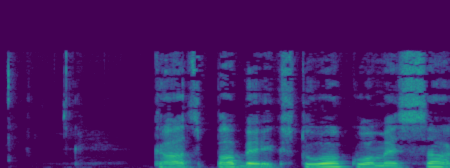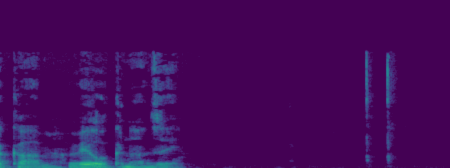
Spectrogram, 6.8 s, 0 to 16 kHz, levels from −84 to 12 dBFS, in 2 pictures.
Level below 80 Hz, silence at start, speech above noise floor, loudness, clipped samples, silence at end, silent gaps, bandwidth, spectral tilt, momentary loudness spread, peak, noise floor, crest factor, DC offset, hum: -66 dBFS; 0.45 s; 58 dB; -22 LUFS; under 0.1%; 2.1 s; none; 11.5 kHz; -5.5 dB/octave; 26 LU; -6 dBFS; -80 dBFS; 20 dB; under 0.1%; none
